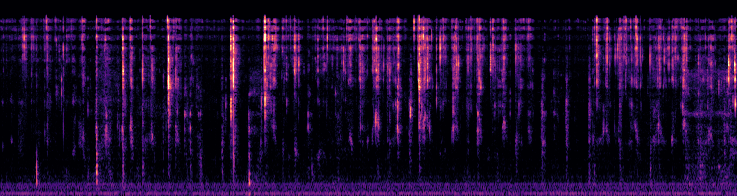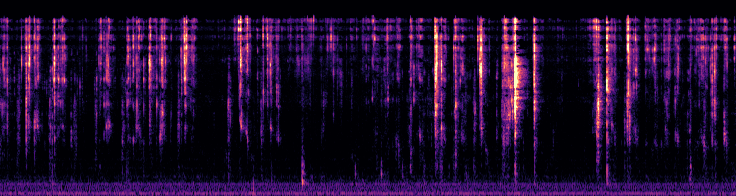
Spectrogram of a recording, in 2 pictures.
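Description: A person chewing and biting into a soft calzone, with many short wet mouth clicks and smacks and one sharper click near the end. A low steady hum runs underneath.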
